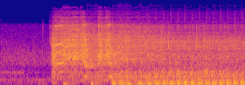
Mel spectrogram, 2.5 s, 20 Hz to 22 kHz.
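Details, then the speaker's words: Honda NBC110 just fitted with a 130cc big bore kit and a ported exhaust, started cold at about 5 °C with the fairing off; catches at once into a quick, even, extremely quiet idle thump with no ticking or knocking: normal cold start and idle. "I like that. Extremely quiet."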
